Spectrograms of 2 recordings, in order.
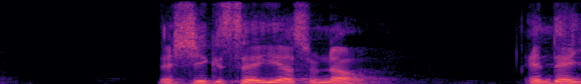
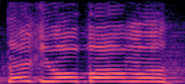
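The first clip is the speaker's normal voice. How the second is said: grateful squeal; 11 semitones higher, 4 dB louder than usual. Retold or imitated. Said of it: "I'm like".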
